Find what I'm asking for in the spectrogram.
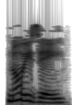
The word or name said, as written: noisy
